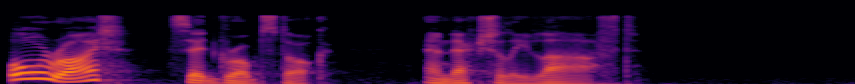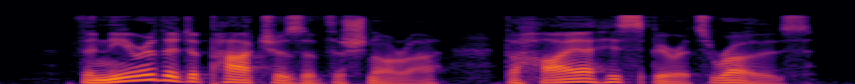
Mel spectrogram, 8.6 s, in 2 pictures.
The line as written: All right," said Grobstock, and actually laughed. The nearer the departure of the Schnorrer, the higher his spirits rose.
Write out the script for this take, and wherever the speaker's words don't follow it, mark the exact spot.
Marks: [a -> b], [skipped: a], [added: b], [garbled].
All right," said Grobstock, and actually laughed. The nearer the [departure -> departures] of the Schnorrer, the higher his spirits rose.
